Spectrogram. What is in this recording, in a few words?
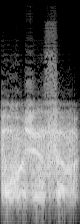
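Serbian aircraft damaged mood low, speech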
